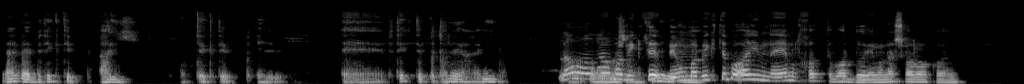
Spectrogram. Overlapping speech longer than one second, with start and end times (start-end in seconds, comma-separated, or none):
5.7-7.1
